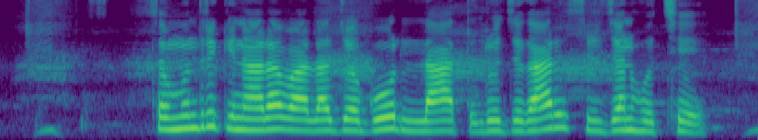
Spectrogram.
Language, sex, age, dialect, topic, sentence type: Magahi, female, 18-24, Northeastern/Surjapuri, agriculture, statement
